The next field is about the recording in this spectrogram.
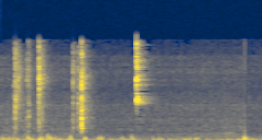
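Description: Low soft whir with a few light clicks, blades turning evenly at medium speed; fan sounds fine.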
